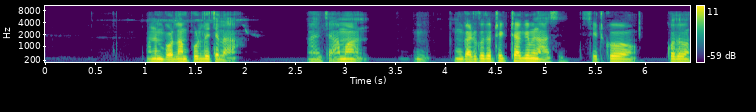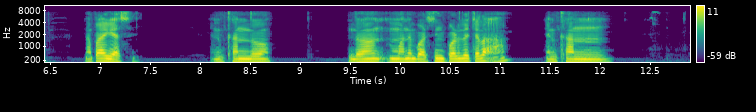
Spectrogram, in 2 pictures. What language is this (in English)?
Santali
